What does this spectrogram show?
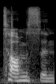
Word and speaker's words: Thompson: It's Kimon Thompson, not Kimon Thomas. Yeah, and please don't say Thompson, okay? Please do not don't say Thompson and Thomas. Yes, or assessor thumbs. Or assessor thumbs. H is silent.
